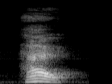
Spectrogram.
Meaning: whey
- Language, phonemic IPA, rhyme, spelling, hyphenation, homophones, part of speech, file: Dutch, /ɦœy̯/, -œy̯, hui, hui, Huij, noun, Nl-hui.ogg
